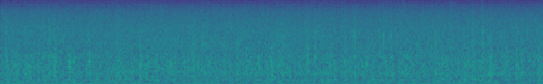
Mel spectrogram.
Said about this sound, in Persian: برای یک دقیقه فقط به تماشای این آبشار و پایین اومدن آب دقت بکنید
